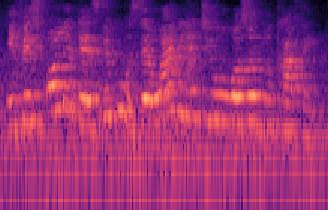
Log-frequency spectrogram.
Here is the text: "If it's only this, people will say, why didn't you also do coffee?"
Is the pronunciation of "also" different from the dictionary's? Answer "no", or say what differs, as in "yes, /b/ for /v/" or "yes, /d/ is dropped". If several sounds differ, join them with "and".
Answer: yes, /l/ is dropped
